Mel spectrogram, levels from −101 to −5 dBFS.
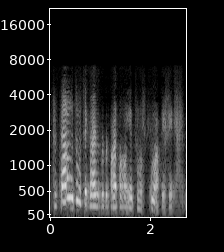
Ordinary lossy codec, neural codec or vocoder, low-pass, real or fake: MP3, 48 kbps; codec, 16 kHz, 0.5 kbps, FreqCodec, smaller model; 7.2 kHz; fake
